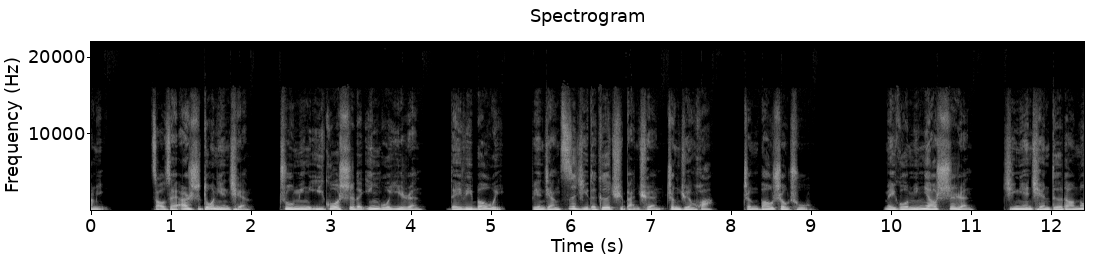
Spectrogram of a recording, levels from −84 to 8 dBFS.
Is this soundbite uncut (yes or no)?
yes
